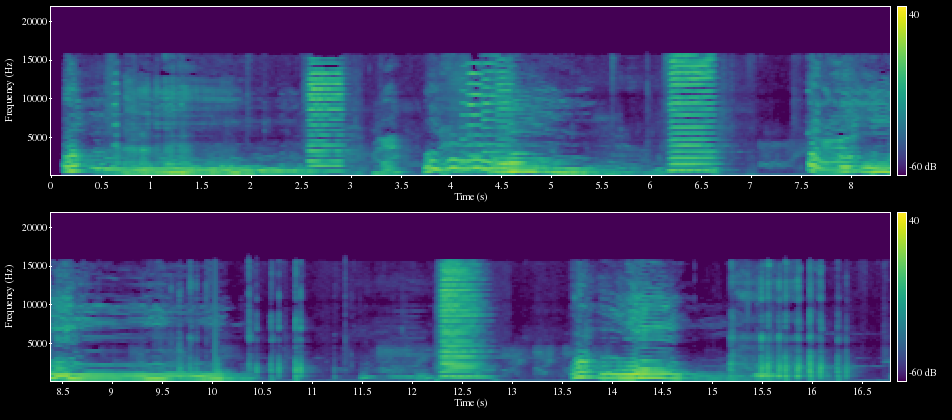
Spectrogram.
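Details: Pet beagle singing along with a young girl playing harmonica: long wavering howls that slide up and down, broken by short pauses, with brief bright harmonica notes between the howls.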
